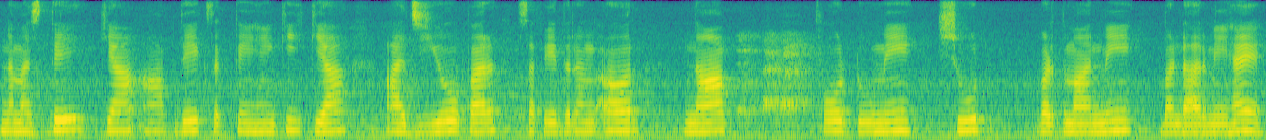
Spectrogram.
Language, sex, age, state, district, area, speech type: Hindi, female, 45-60, Uttar Pradesh, Sitapur, rural, read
